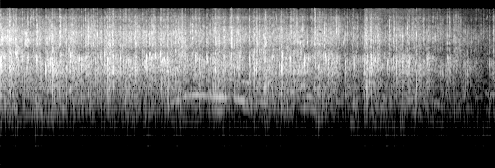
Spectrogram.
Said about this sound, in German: Einen Applaus, weil das war echt der Hammer.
